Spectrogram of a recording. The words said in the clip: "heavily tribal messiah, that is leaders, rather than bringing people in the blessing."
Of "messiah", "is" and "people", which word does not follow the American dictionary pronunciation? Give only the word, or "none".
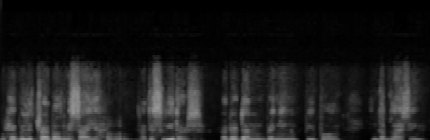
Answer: is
